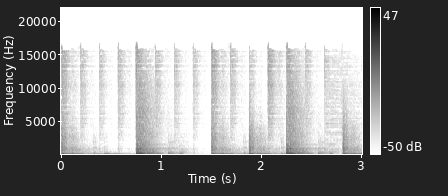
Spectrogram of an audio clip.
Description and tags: Simple 80bpm drum loop with room reverb.
beat, drum, drums, loop, room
